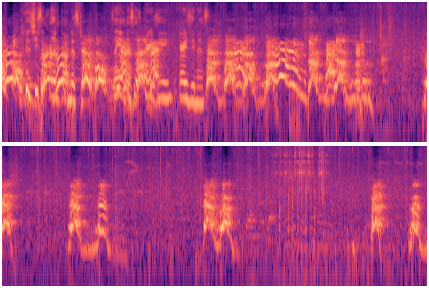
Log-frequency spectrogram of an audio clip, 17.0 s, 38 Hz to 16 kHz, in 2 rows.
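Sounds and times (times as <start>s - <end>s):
dogs barking: 0.0s - 3.4s, 4.1s - 7.6s, 8.4s - 9.0s, 9.8s - 10.7s, 12.4s - 13.4s, 15.8s - 17.0s
steady rain falling: 0.0s - 17.0s.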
